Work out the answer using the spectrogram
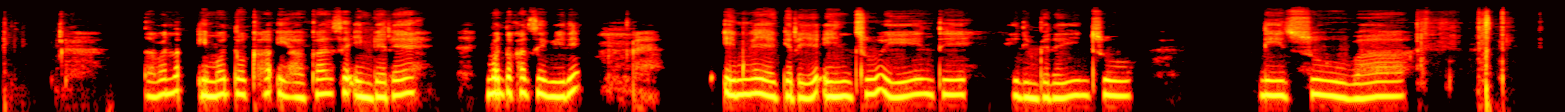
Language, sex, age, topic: Rundi, female, 18-24, education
